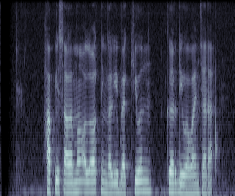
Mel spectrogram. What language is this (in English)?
Sundanese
